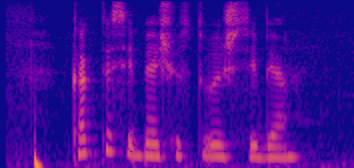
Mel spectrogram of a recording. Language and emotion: Russian, neutral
